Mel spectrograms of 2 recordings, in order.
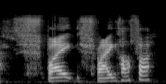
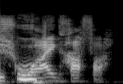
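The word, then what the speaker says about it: Schweighöfer: How do you say his last? He's German. Yeah. Matthias, like, Schweighofer or something like that. – Yeah. – Matthias Schweighofer. – Yeah. Schweighofer? – Yeah, but it's like an umlaut, isn't it?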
